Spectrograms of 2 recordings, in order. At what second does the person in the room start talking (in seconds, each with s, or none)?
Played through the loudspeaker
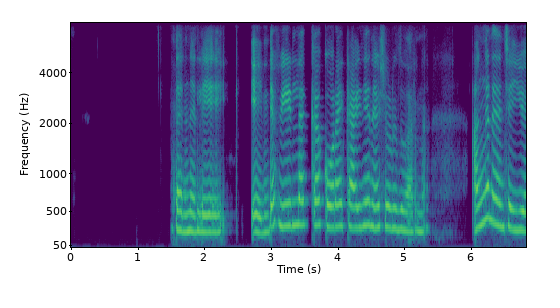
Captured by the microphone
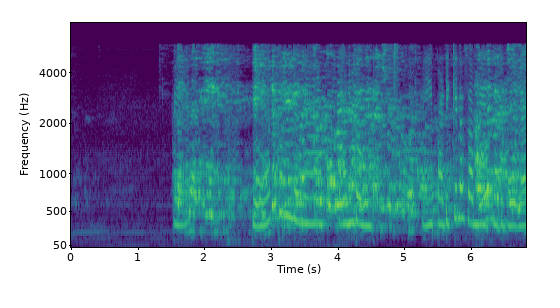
1.5 s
